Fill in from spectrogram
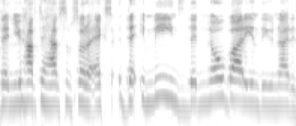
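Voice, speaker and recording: In an Israeli accent, a woman speaks with a bright, sharp tone, medium pitch and ordinary pitch variation. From Israel, Jerusalem. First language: Hebrew. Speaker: comedian. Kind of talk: casual chat.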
